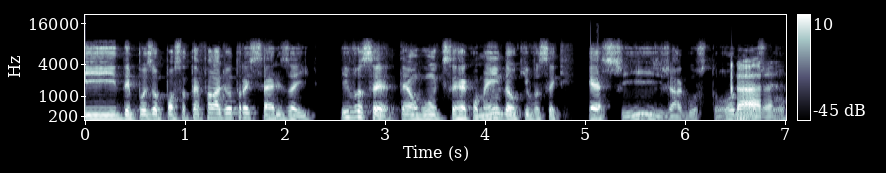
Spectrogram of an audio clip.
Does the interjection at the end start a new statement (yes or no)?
yes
